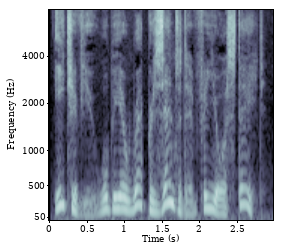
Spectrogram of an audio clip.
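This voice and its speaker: A man's voice: a little high, wildly swooping pitch, moderate pace, warm tone, slightly rough, no room sound, studio quality, exaggerated voice. A man voicing patient grade-school teachers in a storybook, explaining things in an instructive way.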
